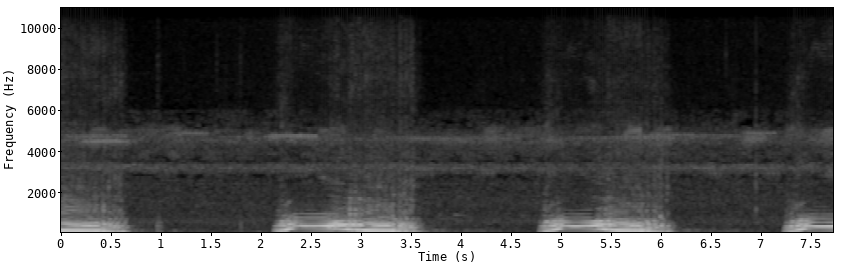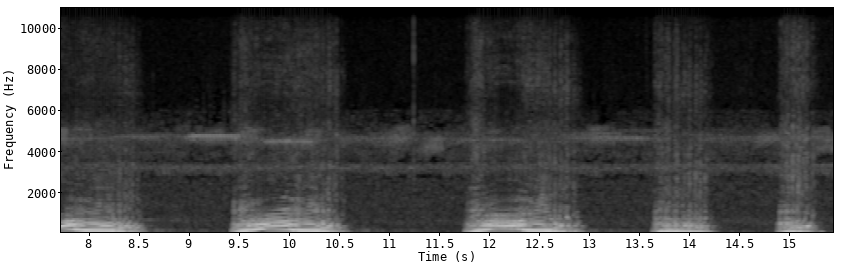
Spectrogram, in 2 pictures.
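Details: Close-up lion on Onguma Game Reserve in Namibia roaring repeatedly: seven deep, groaning, downward-sliding calls roughly every two seconds, separated by short quiet gaps, over a faint constant high-pitched hum.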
